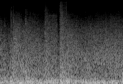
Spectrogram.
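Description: Katyusha rocket artillery in a Company of Heroes 2 battle, a dense continuous roar of launches and explosions with a sports-style commentator talking over it.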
